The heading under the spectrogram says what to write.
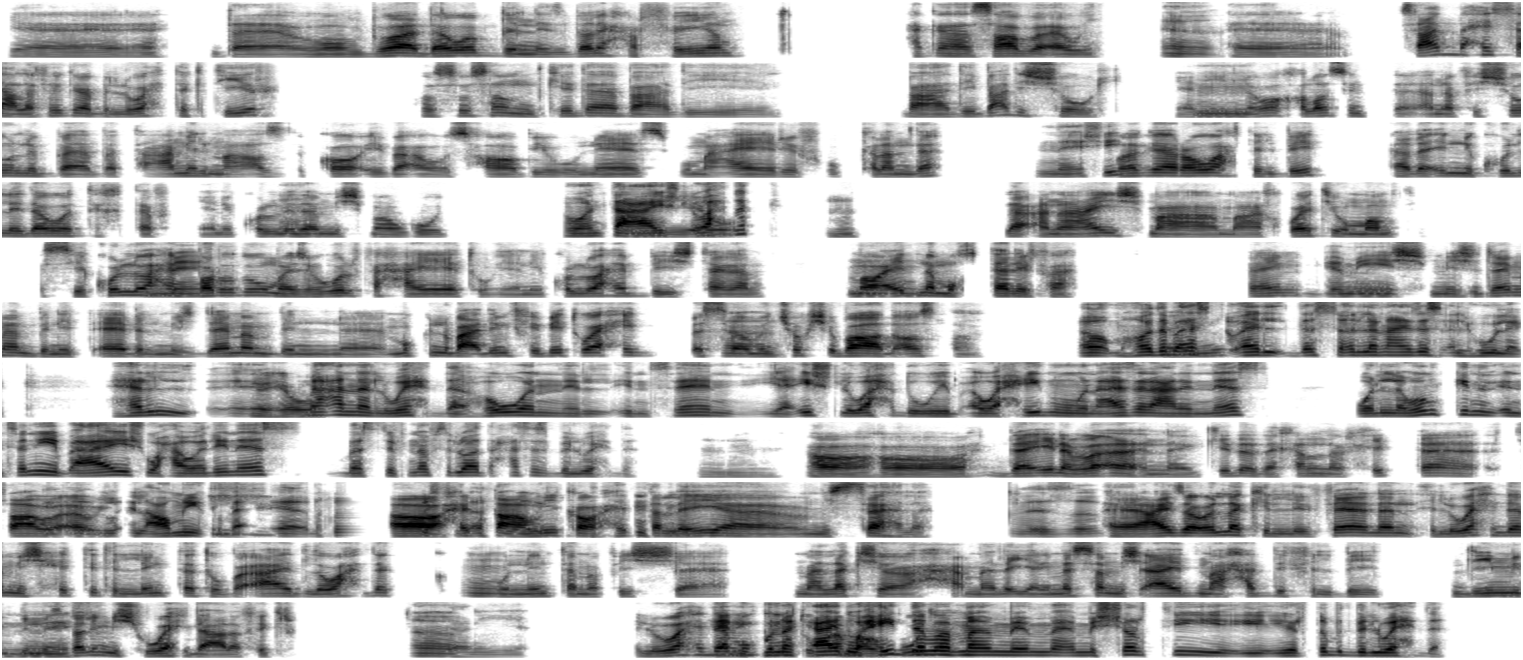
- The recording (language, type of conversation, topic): Arabic, podcast, ايه الحاجات الصغيرة اللي بتخفّف عليك إحساس الوحدة؟
- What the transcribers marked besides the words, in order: drawn out: "ياه!"; tapping; other background noise; laugh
